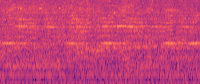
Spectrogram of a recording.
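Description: Experimental synthesizer drone: a steady low hum under held tones and a dense hissing wash of noise, with faint squealing glides.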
